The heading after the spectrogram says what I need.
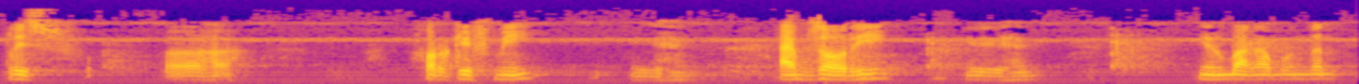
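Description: A man's voice: medium pitch, fairly even intonation, slow, slight background noise. A man teaching an Islamic study lesson, explaining Arabic words and asking his listeners questions. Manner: explains Arabic terms, asks the audience questions; sprinkles in Javanese. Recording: dull recording in a hall.

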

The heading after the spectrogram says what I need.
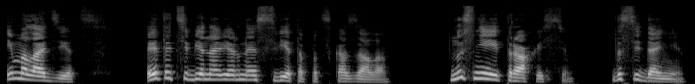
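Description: A woman reading the part of a calm, cold married man who brushes off his lover with flat, dismissive retorts. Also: medium pitch, normal speed, close to an everyday voice.

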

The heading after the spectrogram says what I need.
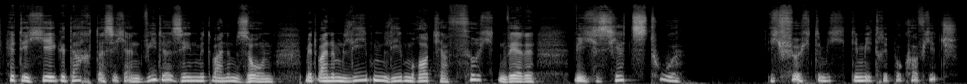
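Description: A man's voice: moderate pace, gravelly, a little mellow, dry recording, studio quality. A man voicing an anxious, timid middle-aged mother in an audiobook, flustered and exclaiming. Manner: flustered, exclaiming, high-pitched fretting. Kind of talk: audiobook character reading.

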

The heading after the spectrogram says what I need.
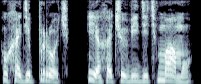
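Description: A woman voicing a young woman who is hurt and bitter, speaking in a sharp, tearful, accusing way. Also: lowish voice, moderate pace, breathy edge, dry recording, clean studio sound.

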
